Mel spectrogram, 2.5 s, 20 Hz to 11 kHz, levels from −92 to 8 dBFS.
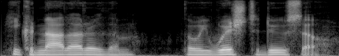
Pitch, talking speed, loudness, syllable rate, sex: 110 Hz, 260 wpm, -18 LUFS, 5.8 syllables/s, male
